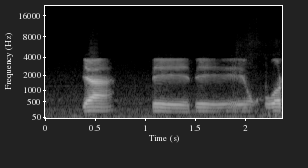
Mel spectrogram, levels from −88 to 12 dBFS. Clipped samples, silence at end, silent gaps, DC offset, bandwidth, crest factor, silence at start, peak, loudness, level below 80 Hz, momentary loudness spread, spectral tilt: under 0.1%; 0 s; none; under 0.1%; 6.8 kHz; 22 dB; 0.4 s; -6 dBFS; -26 LUFS; -56 dBFS; 15 LU; -5.5 dB/octave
